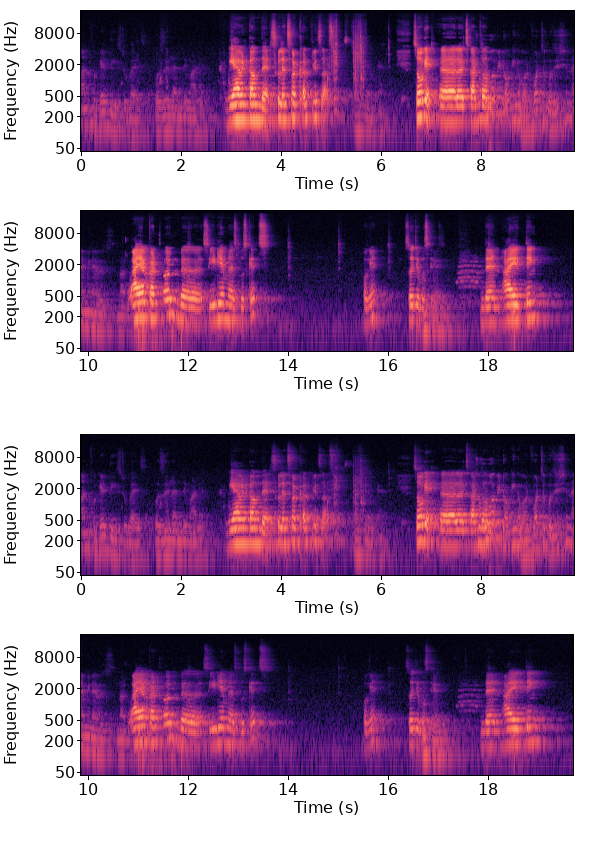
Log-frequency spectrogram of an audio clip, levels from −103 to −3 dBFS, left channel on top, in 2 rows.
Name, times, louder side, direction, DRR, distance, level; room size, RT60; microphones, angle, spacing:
voice 1, 0.0-2.5 5.4-6.0 7.9-11.5 16.7-17.1, right 2 dB, 55° right, 1.0 m, -46 dB
voice 2, 2.9-5.1 5.4-5.7 6.7-8.2 10.8-13.6 15.5-15.8 16.4-16.7 17.9-19.0, left 7 dB, 80° left, 0.3 m, -26 dB
11.5 x 8.3 x 3.2 m
head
